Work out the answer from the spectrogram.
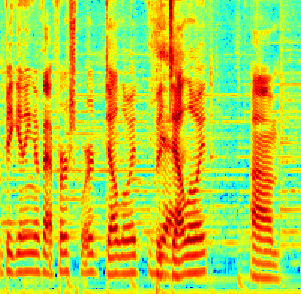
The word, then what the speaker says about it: Bdelloid: night but yeah we are talking about the deloid rotifer I'm there's a b at the beginning of that first word deloid deloid um it's not pronounced um I would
